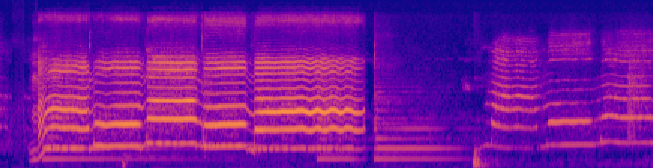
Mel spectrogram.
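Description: A woman singing a vocal warm-up exercise: a few held notes, the last one with vibrato, over steady held accompaniment tones. After a short gap, a second, quieter sung phrase begins about six and a half seconds in.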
